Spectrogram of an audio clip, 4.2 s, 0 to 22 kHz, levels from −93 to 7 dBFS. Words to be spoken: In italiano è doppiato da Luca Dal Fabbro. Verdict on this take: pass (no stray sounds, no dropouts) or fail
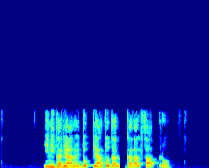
fail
